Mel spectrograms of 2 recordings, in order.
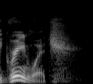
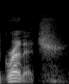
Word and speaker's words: Greenwich: So it was Union Village, and then ultimately Greenwich, as opposed to Greenwich, and no one's ever explained why that is. Why we pronounce it Greenwich instead of Greenwich.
